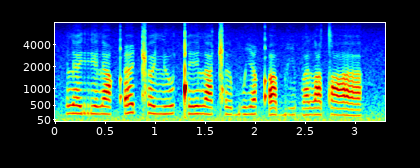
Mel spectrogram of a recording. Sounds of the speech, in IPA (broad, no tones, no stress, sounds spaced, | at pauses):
l ɛ rʲ ɛ l æ qʼ i ǁ œ lʲ o ǃ e l a ǁ ɘ b w i qʼ ɐ b i b a l ə tˤ a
